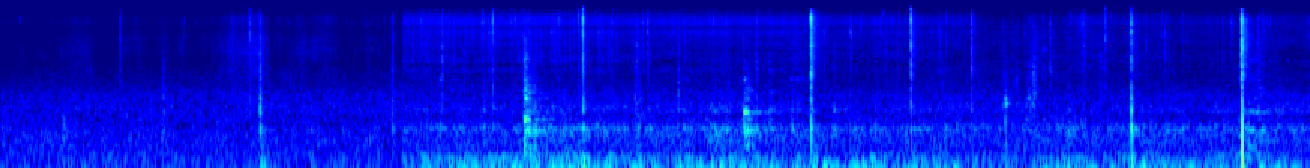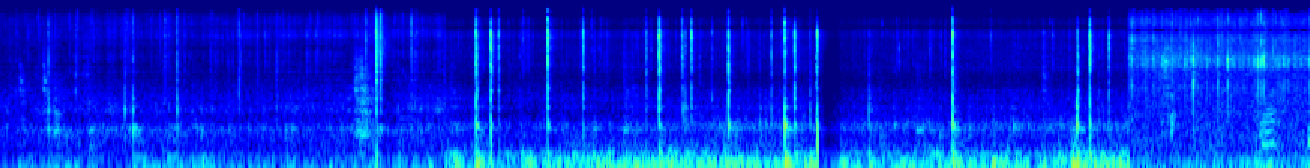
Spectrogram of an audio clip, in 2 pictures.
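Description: Wood stove fire crackling with scattered sharp pops. Near the end, potato wedges sizzling in a cast iron skillet on the stove top, with a brighter steady hiss.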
